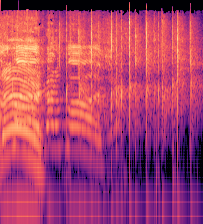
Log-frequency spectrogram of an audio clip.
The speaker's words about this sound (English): Round of applause.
